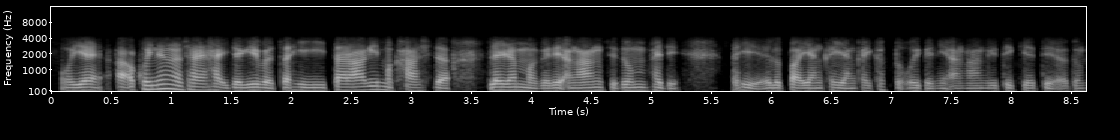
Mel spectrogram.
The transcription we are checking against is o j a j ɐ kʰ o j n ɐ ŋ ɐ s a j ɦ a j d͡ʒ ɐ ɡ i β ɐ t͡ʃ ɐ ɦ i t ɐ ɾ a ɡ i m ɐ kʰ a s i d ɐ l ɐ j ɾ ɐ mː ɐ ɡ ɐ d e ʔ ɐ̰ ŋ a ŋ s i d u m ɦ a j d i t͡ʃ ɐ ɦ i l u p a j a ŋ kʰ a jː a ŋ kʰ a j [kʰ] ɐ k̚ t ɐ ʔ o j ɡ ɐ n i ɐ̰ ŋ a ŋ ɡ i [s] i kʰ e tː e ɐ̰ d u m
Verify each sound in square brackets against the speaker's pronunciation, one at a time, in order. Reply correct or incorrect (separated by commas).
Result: correct, incorrect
